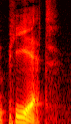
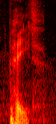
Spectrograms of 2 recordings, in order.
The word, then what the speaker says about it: Piet: A little while ago, we were calling someone Piet. – Mm. – I found out that it's Pete.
